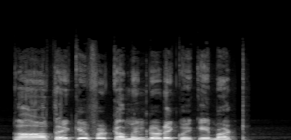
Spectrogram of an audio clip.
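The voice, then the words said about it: Imitated Indian accent. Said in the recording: “Accents. There you go. Like Indians, right?”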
